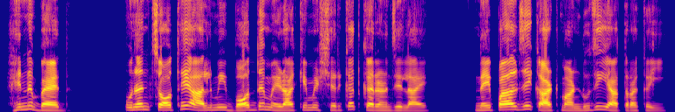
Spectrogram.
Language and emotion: Sindhi, neutral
